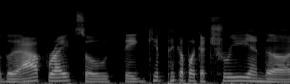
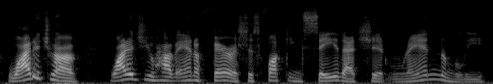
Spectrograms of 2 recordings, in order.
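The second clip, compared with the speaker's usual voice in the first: ordinary talk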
